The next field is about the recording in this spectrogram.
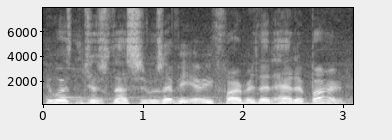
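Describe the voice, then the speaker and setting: Elderly Hungarian-born man, higher-pitched, reminiscing. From Hungary, German-speaking household. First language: German. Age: 80s. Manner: halting, repetitive, plain-spoken. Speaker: retired teacher recounting his life. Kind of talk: personal oral history interview, reminiscing. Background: music under the voice.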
